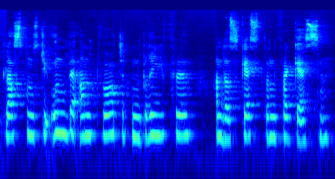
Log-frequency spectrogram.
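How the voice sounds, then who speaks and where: A woman giving a measured poetry reading as a poet inviting others on a journey. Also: on the high side, flat delivery, natural voice. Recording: echoey room.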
